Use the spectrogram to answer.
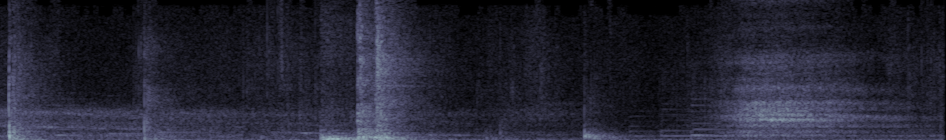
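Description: A window is shut in a radio drama: a few soft knocks and a rattling thud, then a brief airy hiss, all quiet and without voices.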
